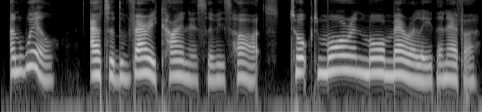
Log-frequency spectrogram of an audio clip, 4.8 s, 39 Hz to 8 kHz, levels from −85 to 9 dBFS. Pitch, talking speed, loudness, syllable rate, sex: 225 Hz, 210 wpm, -20 LUFS, 5.6 syllables/s, female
